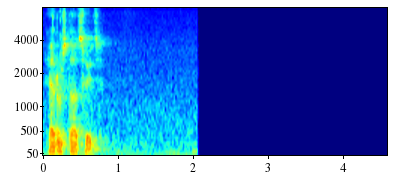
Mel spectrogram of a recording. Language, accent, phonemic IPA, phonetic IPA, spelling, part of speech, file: Armenian, Eastern Armenian, /herustɑˈt͡sʰujt͡sʰ/, [herustɑt͡sʰújt͡sʰ], հեռուստացույց, noun, Hy-հեռուստացույց.ogg
- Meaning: television set, TV set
